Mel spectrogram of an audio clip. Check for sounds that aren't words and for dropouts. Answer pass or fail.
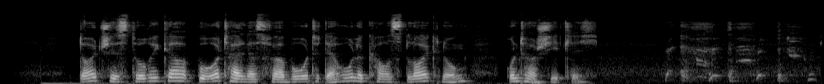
fail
